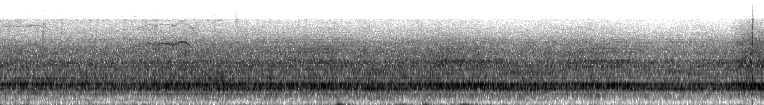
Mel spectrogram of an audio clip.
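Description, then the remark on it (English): A loud, standing-room-only crowd at a baseball stadium roars steadily throughout. It is a dense wash of voices, with scattered shouts and whistles rising over a constant din, as the crowd jeers pitcher Johnny Cueto. “Well, this standing room only crowd trying to get under Johnny Cueto's skin, and they might be.”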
